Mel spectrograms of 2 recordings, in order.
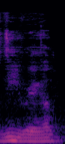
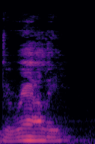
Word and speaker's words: Derale: got our der rally I've been saying it wrong I thought it was derailed but der rally um fan here I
